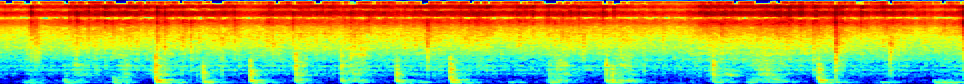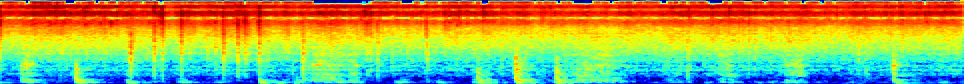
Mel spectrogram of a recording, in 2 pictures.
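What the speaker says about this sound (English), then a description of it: "So I'm just going to allow these to saute a little." Thyme, garlic and onion sauté in a pan with a steady loud sizzle, with scraping stirs of a utensil at irregular intervals throughout and no voices.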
